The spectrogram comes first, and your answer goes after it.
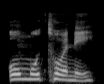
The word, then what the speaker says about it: Umutoni: It's a French name, and then my last name is Umutoni. So the U is pronounced U.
